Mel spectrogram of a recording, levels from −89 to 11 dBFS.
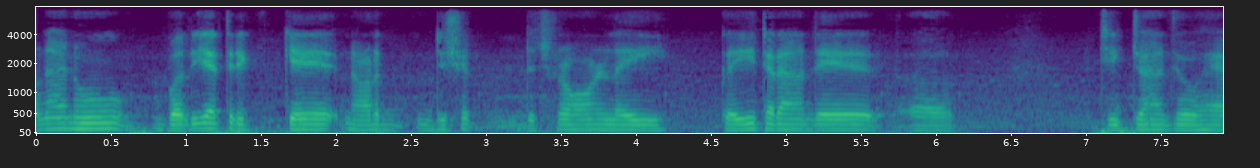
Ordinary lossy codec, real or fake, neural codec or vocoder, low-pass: AAC, 48 kbps; fake; codec, 16 kHz, 1.1 kbps, Voila-Tokenizer; 7.2 kHz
